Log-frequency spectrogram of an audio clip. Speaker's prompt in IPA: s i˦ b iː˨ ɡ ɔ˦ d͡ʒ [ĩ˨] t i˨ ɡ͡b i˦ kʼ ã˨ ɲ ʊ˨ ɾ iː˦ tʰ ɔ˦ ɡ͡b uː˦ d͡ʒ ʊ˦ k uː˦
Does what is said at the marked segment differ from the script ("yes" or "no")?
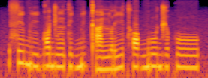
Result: no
